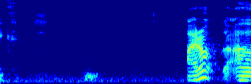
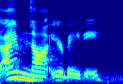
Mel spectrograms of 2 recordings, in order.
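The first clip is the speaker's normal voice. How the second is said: ordinary talk, nothing marked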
